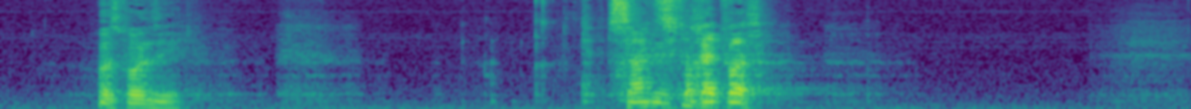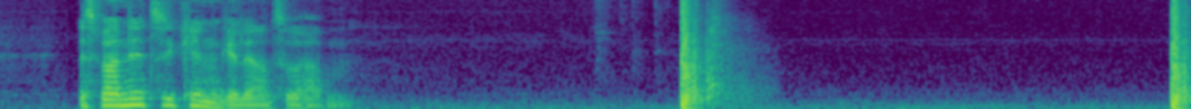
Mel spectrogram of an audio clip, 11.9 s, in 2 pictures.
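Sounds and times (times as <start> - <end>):
speech: 0.5 - 1.0, 3.1 - 4.0, 6.4 - 7.8
gunshots: 9.4 - 9.8.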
